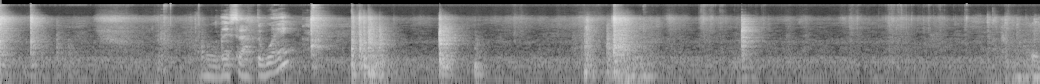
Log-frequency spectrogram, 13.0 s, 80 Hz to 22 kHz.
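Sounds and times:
kitchen items knocking and clunking: 3.9s - 6.1s.

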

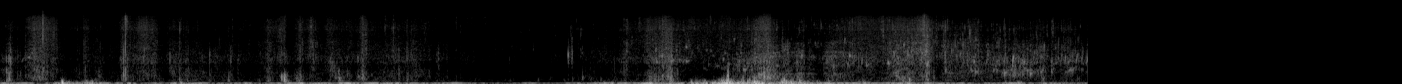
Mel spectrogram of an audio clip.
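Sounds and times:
grass and clothing rustling: 0.0s - 9.9s
wind buffeting microphone: 6.4s - 8.7s.

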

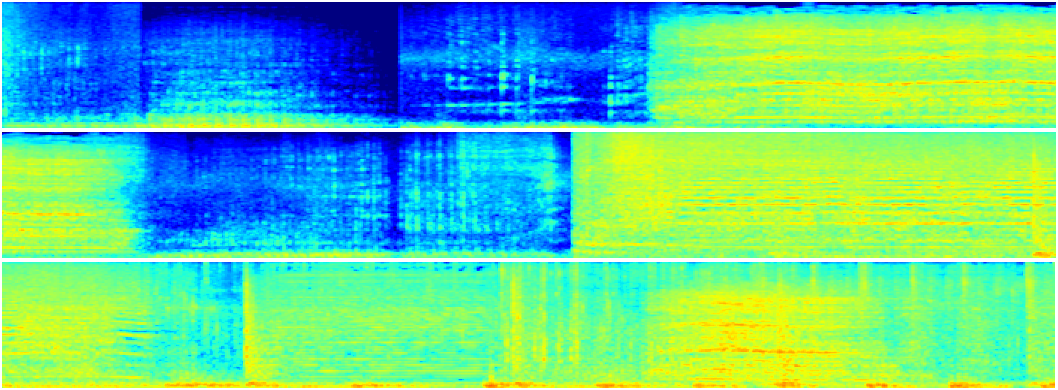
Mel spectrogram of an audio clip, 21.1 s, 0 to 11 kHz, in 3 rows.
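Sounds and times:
low rumble: 0.0s - 4.3s, 11.8s - 21.0s
dinosaur roar: 4.3s - 8.0s, 9.0s - 15.4s, 18.0s - 21.0s.

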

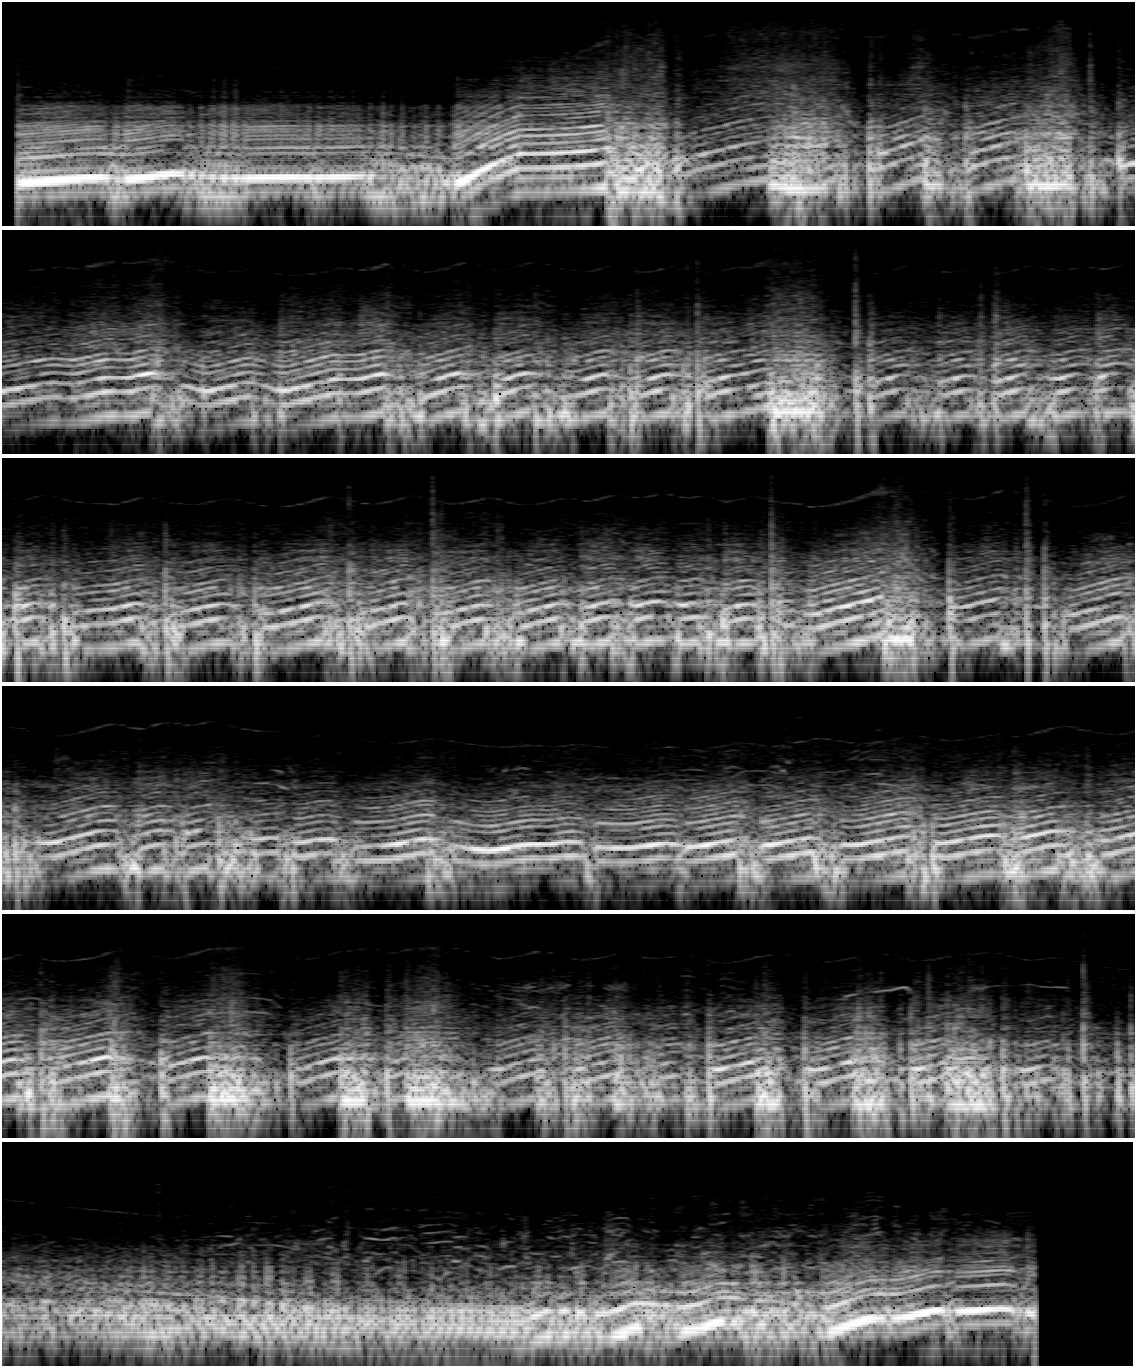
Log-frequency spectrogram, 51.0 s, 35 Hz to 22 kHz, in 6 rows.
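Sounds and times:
car engine revving: 0.1s - 50.2s
tyre squeal: 4.0s - 44.2s.

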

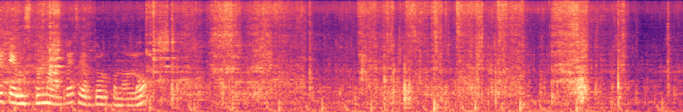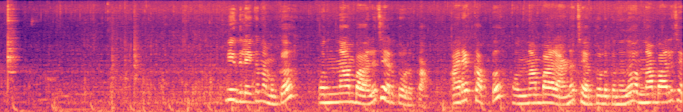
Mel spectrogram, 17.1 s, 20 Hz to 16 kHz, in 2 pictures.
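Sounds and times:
metal spatula scraping a pot: 0.0s - 8.0s
ghee sizzling: 0.0s - 17.0s
thick mixture bubbling: 0.0s - 17.0s.

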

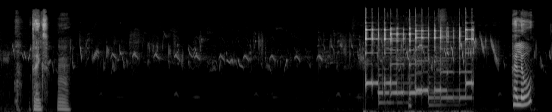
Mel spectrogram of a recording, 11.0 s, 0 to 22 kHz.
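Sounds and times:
faint birds chirping: 0.0s - 11.0s
smartphone melodic ringtone: 7.3s - 9.5s.

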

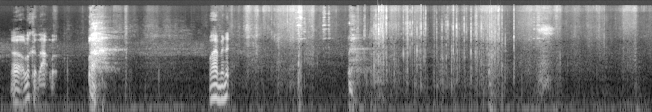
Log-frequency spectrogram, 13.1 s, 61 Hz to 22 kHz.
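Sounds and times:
plastic litter crinkling: 7.0s - 11.3s.

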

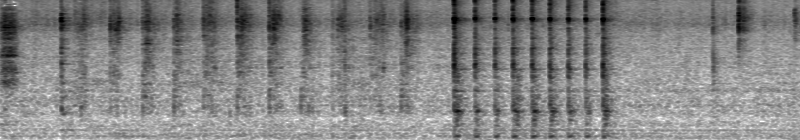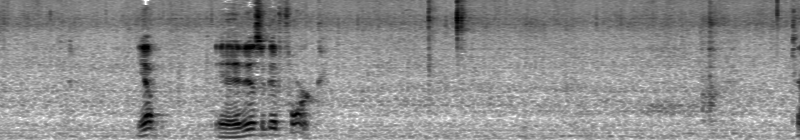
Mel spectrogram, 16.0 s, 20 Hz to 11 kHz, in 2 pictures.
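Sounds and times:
fork scraping a frying pan: 0.0s - 4.3s.

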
